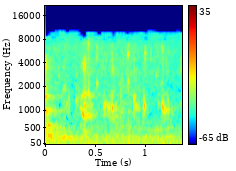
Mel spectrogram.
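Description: Wine pours into a glass in a home kitchen, a short soft gurgling trickle with bubbly splashes, fairly quiet and steady throughout.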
